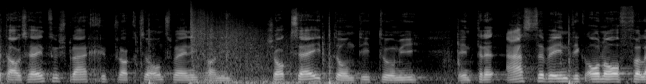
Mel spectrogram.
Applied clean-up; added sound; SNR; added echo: none; Slam + Explosion; 15 dB; none.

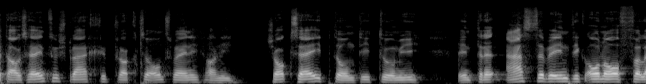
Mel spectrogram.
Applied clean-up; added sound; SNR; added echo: neural mask model DeepFilterNet 3.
